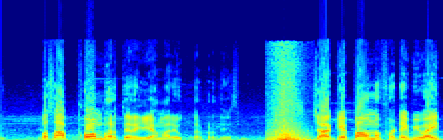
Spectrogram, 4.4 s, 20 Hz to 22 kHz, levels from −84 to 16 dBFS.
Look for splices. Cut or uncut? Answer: cut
